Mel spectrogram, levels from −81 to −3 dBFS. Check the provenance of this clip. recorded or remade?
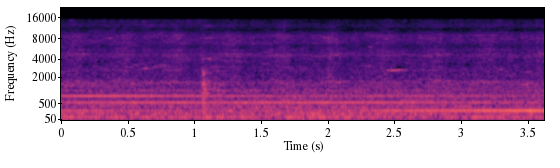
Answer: recorded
